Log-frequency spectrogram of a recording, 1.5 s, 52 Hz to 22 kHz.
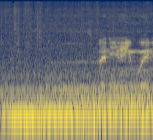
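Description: Shelby GT500 on drag radials and Weld wheels launching above 3,000 rpm and spinning its tires, a loud deep engine drone with a brief high tire squeal near the end, close by, with a voice speaking over it.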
